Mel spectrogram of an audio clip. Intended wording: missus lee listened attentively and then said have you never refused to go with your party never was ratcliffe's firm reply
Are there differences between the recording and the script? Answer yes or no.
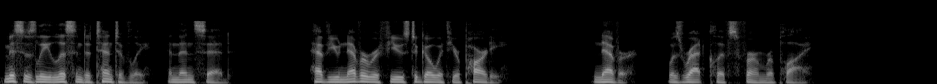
no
